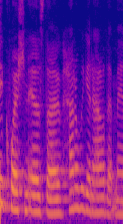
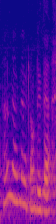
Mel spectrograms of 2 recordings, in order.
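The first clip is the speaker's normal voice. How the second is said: soft, higher-pitched pleading; imitating husband's protest; 6 semitones higher, 9 dB quieter, faster than usual. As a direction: quietly mimic a husband objecting from the back, higher and under the breath. Imitating husband's muttered objection.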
